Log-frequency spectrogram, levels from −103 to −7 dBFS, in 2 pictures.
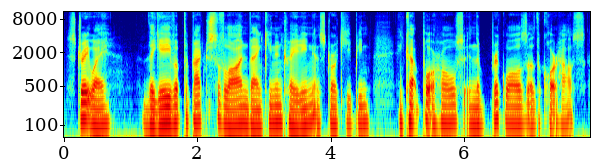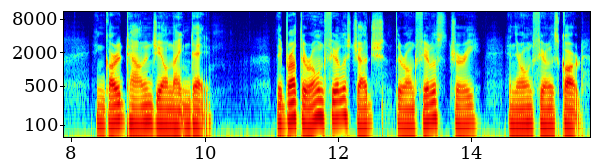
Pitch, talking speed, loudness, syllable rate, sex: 105 Hz, 190 wpm, -21 LUFS, 5.3 syllables/s, male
